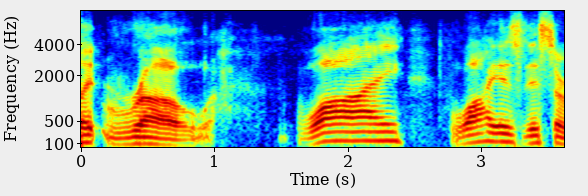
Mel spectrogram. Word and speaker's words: rho: equals one so why do we call it row why why is this a row because it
